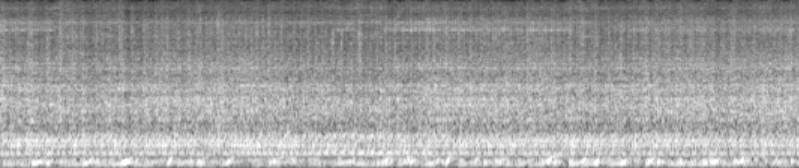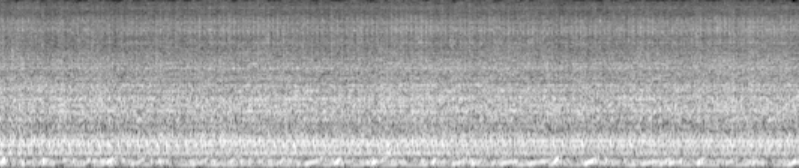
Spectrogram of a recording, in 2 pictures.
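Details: Old small Yamaha outboard, eight horsepower per owner: fast, uneven chattering beat with a lumpy low rumble; runs rough and won't idle unless choked, a common problem on this design.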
